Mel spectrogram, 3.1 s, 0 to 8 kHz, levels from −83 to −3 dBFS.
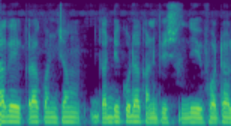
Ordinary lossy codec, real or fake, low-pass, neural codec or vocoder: none; real; 7.2 kHz; none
